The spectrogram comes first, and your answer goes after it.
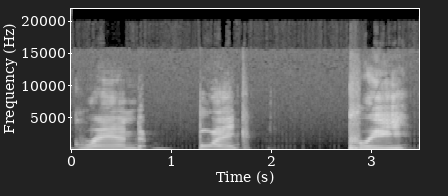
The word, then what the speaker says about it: Grand Prix: That's Grand Prix, as it's pronounced.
